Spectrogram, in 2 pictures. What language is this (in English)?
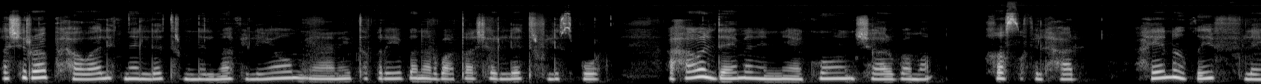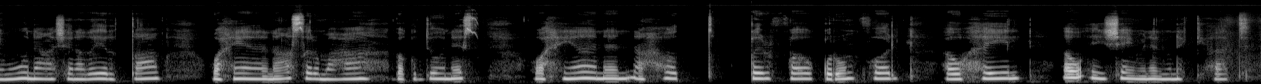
Hijazi Arabic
